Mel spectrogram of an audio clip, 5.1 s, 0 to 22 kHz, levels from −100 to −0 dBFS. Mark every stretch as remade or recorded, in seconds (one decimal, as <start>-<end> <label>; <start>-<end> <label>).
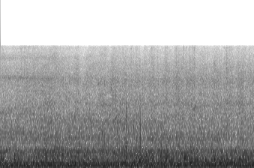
0.0-0.8 recorded; 0.8-2.4 remade; 2.4-5.1 recorded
